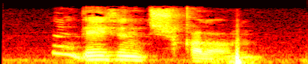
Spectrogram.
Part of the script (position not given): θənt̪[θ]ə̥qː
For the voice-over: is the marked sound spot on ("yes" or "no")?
no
